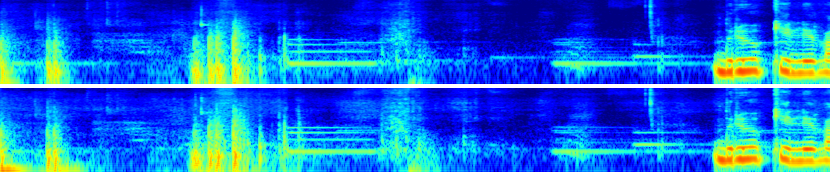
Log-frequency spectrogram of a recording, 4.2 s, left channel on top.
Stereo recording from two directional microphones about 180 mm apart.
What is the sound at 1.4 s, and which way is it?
Music, 40° right (ahead or behind).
